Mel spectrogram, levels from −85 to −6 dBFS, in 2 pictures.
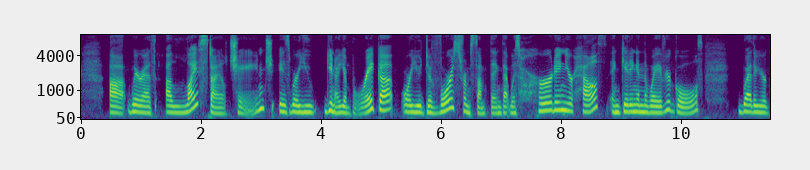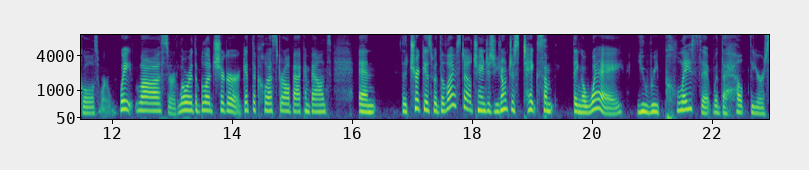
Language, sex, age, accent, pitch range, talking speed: English, female, 40-59, American, 175-235 Hz, 180 wpm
